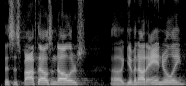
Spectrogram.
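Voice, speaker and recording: A man with a higher, bright voice is emceeing a banquet at a podium. His tone is smooth and resonant, and he speaks informally with many fillers. The hall gives his voice a long reverb. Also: fairly even intonation, moderate pace. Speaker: organization official and emcee.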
